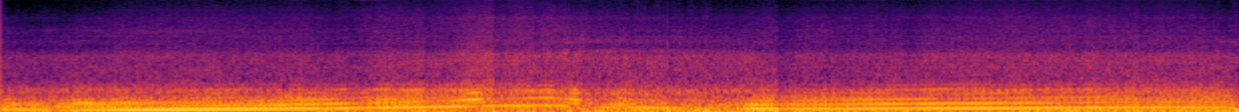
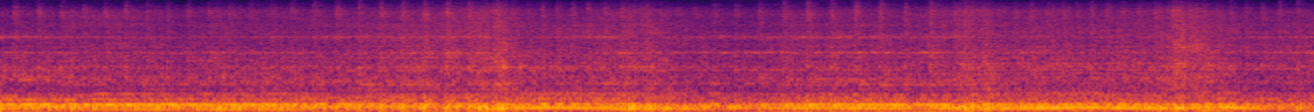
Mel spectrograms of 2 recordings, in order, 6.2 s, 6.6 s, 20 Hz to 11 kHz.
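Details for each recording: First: Barra-swapped Mustang drift car after the faulty cylinder-one injector was replaced with stock FG injectors: strong, clean engine note climbs and settles through several blips, smooth and even, no misfire or knocking; normal revving. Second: Barra-swapped Mustang drift car: lumpy, hunting, stumbling idle, running very poorly; AFRs pegged lean over 17, cylinder one reading 40% colder, its injector not popping off; misfire from faulty injector, fixed by replacing injectors.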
